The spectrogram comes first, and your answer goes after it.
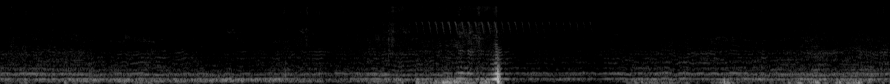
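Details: Continuous droning of worker honey bees coming and going at a feral colony. The low hum swells, a single sharp knock sounds near the middle, and the buzz then dips briefly before resuming.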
